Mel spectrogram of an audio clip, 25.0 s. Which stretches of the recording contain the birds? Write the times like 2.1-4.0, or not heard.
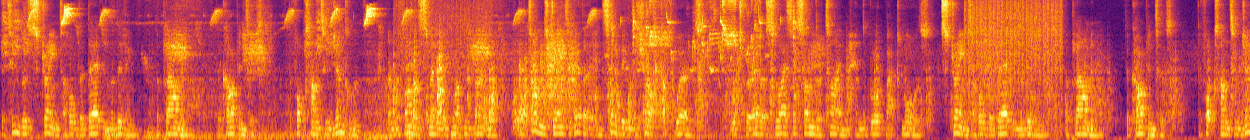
0.0-16.1.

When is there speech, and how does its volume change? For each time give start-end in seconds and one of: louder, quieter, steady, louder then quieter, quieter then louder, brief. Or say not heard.
0.0-24.9 steady.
